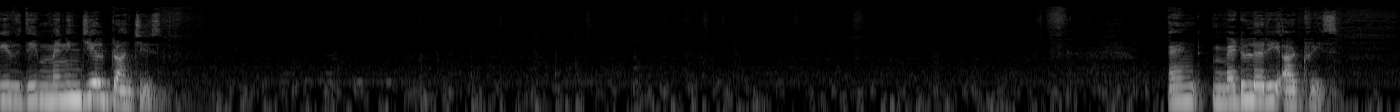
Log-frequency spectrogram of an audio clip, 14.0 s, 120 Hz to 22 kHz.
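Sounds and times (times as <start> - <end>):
pen scratching on paper: 1.7 - 10.9.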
